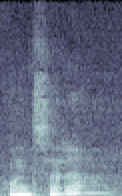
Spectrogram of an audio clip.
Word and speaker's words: poinsettia: the vein of the poinsetta poia poeta I know how it's spelled but I say it without the eye okay let's move everything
